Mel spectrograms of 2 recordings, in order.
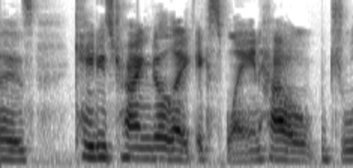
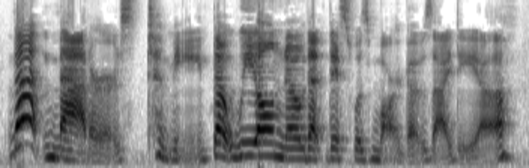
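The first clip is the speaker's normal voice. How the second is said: usual speaking voice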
